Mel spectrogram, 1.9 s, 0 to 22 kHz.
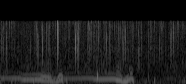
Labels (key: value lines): label: biophony, cascading saw
recorder: SoundTrap 600 or HydroMoth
